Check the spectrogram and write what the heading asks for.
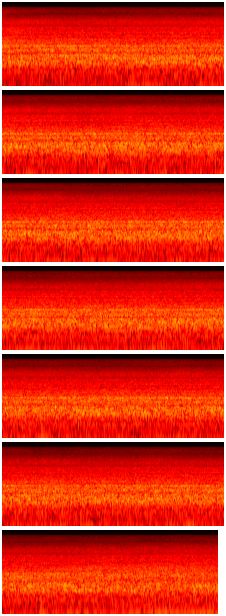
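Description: Handheld hair dryer blowing steadily on a customer's hair, a constant rush of air with a thin steady whine running through it.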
